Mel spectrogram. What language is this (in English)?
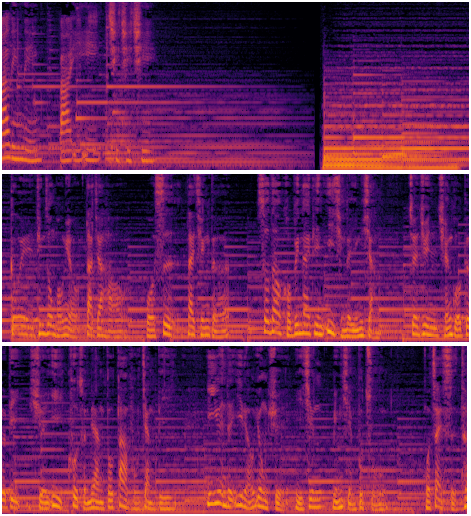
Chinese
